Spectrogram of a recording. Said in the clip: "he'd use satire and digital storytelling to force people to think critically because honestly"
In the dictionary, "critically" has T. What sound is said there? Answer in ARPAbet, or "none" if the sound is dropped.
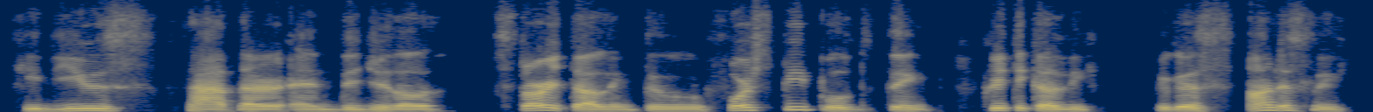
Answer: T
